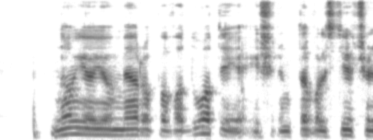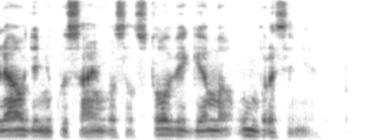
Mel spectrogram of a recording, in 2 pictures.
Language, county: Lithuanian, Vilnius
